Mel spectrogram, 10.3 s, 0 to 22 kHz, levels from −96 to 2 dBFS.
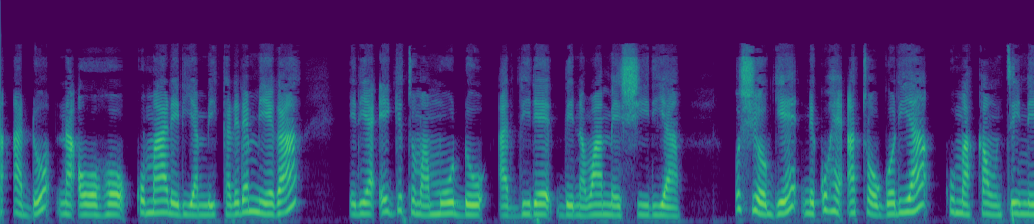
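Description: A speech recording with plainly audible codec damage from start to finish. The spectrum stops dead at about 9.8 kHz, with nothing above it. That missing top end takes the air off the sound. The likely cause is AAC compression, specifically AAC-LC at a low bitrate, which fits roughly 32 kbps. At rates like that the encoder lowers its cut-off. It also spends few bits on the bands it keeps, so they come through coarsely quantised.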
